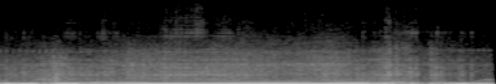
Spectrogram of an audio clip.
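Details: Car exhaust while revving after repairing a leak: the Y-pipe had come disconnected, with one bolt missing and the other's nut lost. Deep note rises and holds steady with no puffing or ticking; the leak-check finds none. Normal sealed exhaust.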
